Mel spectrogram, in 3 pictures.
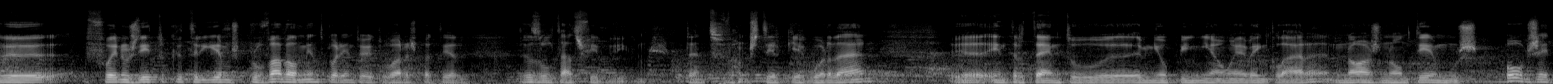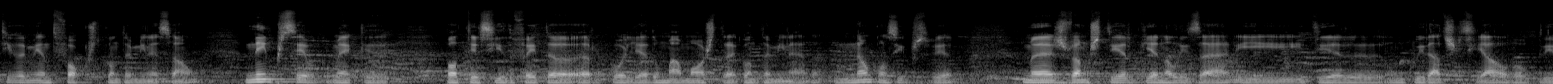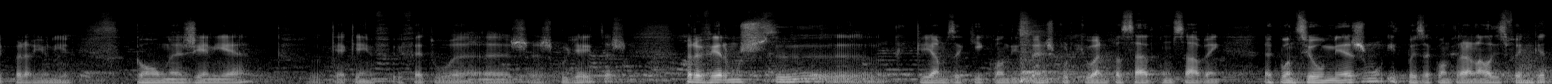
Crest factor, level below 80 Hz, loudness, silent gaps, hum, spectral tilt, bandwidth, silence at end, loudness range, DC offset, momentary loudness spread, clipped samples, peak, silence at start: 22 dB; -42 dBFS; -29 LUFS; none; none; -5.5 dB/octave; 13.5 kHz; 0 s; 6 LU; under 0.1%; 13 LU; under 0.1%; -6 dBFS; 0 s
